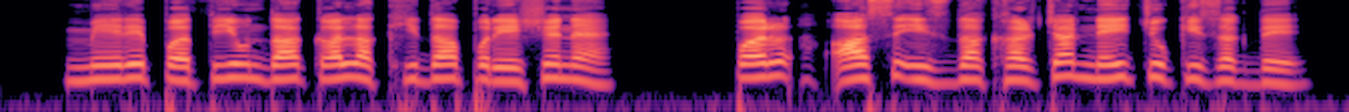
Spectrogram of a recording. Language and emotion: Dogri, sad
